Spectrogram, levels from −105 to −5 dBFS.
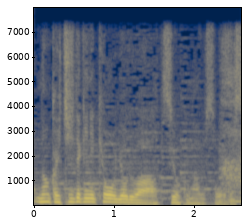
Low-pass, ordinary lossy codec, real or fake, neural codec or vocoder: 7.2 kHz; none; real; none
